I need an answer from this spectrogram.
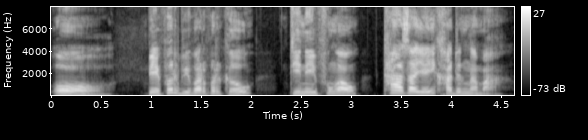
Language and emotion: Bodo, surprised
